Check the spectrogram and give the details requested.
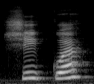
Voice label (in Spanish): Otomí, mujer; decalzo; Cuerpo; INALI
